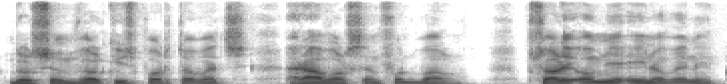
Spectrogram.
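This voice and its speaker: A man voicing a gentle, contented former footballer in his fifties, who talks eagerly and proudly about his past. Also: lowish voice, natural voice. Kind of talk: voiced character in a read story.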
